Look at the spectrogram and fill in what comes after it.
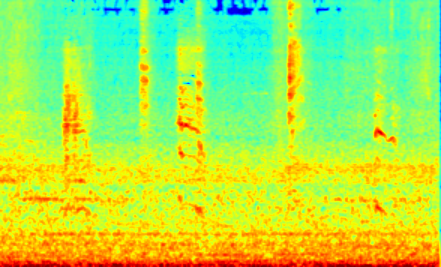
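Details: White stray cat being petted gives a few short, soft meows with a slight rise and fall, widely spaced across the clip, over a steady low outdoor rumble and scattered clicks and rustles.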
